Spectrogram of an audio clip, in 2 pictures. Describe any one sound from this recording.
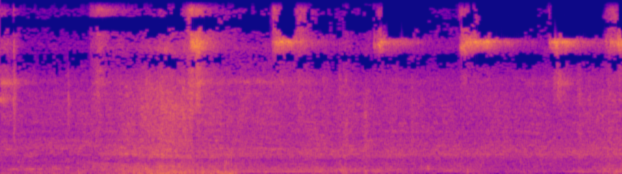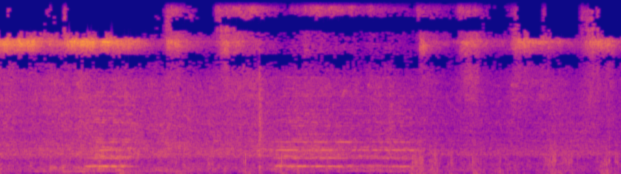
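A passing train rumbles and clatters loudly close by.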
